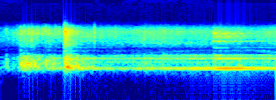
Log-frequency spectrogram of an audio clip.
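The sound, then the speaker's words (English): A church bell is struck and rings on during a severe winter snowstorm at night, its low, steady hum sustained with bright overtones; a second stroke swells the tone near the end. No voices are heard. “It's the church bell, all right.”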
